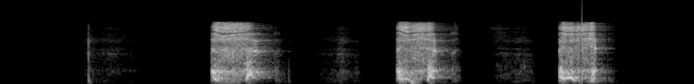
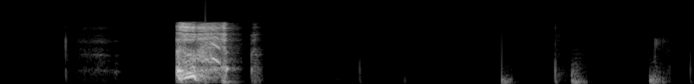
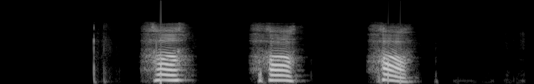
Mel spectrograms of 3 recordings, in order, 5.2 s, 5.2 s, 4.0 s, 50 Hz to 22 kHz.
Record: {"three_cough_length": "5.2 s", "three_cough_amplitude": 32768, "three_cough_signal_mean_std_ratio": 0.36, "cough_length": "5.2 s", "cough_amplitude": 32701, "cough_signal_mean_std_ratio": 0.22, "exhalation_length": "4.0 s", "exhalation_amplitude": 27699, "exhalation_signal_mean_std_ratio": 0.3, "survey_phase": "beta (2021-08-13 to 2022-03-07)", "age": "45-64", "gender": "Female", "wearing_mask": "No", "symptom_none": true, "smoker_status": "Never smoked", "respiratory_condition_asthma": false, "respiratory_condition_other": false, "recruitment_source": "REACT", "submission_delay": "2 days", "covid_test_result": "Negative", "covid_test_method": "RT-qPCR"}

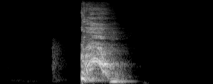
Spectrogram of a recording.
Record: {"cough_length": "2.1 s", "cough_amplitude": 29389, "cough_signal_mean_std_ratio": 0.36, "survey_phase": "beta (2021-08-13 to 2022-03-07)", "age": "18-44", "gender": "Male", "wearing_mask": "No", "symptom_sore_throat": true, "symptom_onset": "2 days", "smoker_status": "Never smoked", "respiratory_condition_asthma": false, "respiratory_condition_other": false, "recruitment_source": "REACT", "submission_delay": "0 days", "covid_test_result": "Negative", "covid_test_method": "RT-qPCR"}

